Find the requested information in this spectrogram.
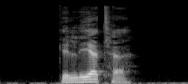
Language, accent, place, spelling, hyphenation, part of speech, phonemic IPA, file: German, Germany, Berlin, Gelehrter, Ge‧lehr‧ter, noun, /ɡəˈleːɐ̯tɐ/, De-Gelehrter.ogg
- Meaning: 1. scholar, savant, pundit, man of letters, academic (male or of unspecified gender) 2. inflection of Gelehrte: strong genitive/dative singular 3. inflection of Gelehrte: strong genitive plural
